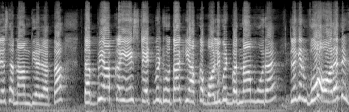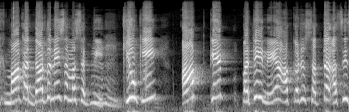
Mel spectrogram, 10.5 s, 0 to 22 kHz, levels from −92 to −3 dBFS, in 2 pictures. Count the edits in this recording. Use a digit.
1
